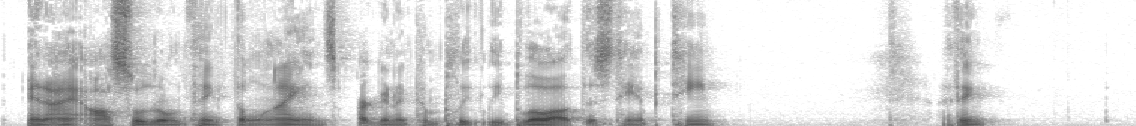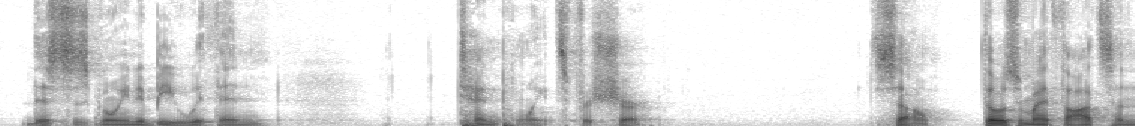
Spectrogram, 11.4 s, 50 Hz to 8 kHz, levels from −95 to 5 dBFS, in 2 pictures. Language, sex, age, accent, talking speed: English, male, 50-69, American, 180 wpm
